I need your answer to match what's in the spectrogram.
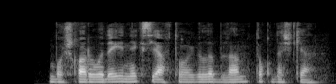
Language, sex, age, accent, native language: Uzbek, male, 19-29, Namangan, Uzbek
